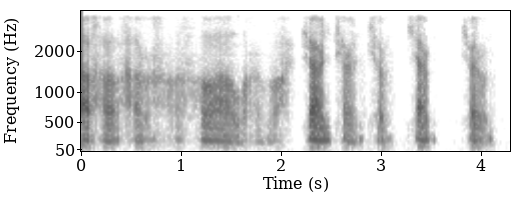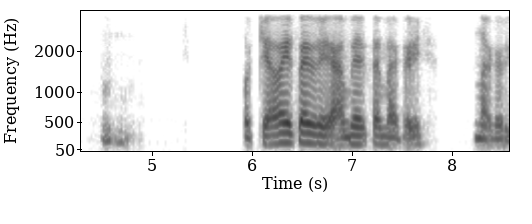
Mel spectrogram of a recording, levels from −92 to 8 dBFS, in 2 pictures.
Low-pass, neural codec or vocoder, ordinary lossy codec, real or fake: 3.6 kHz; autoencoder, 44.1 kHz, a latent of 192 numbers a frame, MeloTTS; AAC, 32 kbps; fake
